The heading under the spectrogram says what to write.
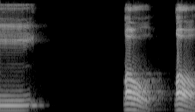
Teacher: হ্যাঁ কফ, জিহ্বার গোড়া থেকে উচ্চারণ হবে কফ।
